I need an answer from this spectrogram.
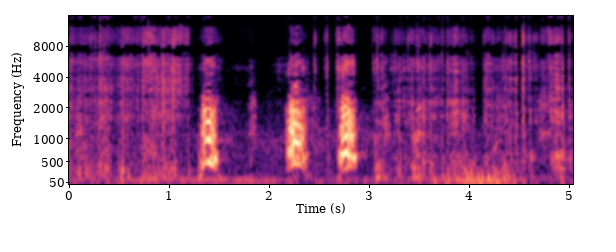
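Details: A Bull Terrier outdoors in snow, "helping" shovel snow, gives three short, harsh barks spaced under a second apart against a quiet background.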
